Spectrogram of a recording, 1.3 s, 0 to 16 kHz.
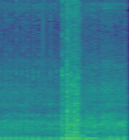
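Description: A Honda CB125R motorcycle engine idling nearby with a close, steady, throbbing rumble and a brief rougher burst partway through.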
